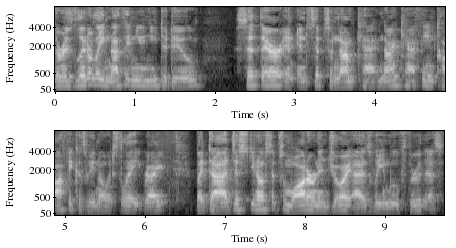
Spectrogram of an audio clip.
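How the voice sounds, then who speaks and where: The recording is very clean with a silent background. A man talks at a fairly quick pace, medium in pitch, with fairly even intonation. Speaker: spiritual channeler. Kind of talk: live channeling session. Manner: fast.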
